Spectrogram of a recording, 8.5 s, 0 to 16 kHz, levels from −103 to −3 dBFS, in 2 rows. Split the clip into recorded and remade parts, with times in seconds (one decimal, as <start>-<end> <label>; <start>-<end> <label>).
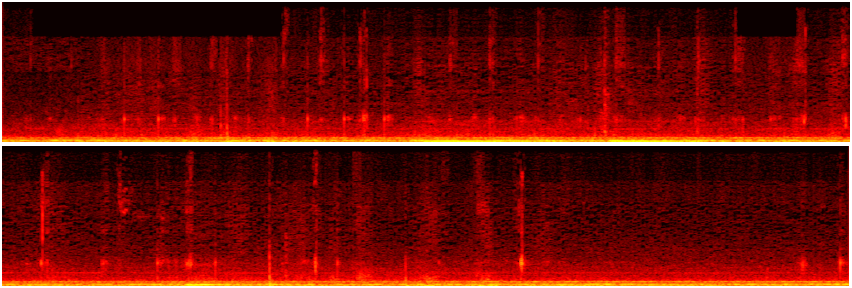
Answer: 0.0-8.5 recorded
